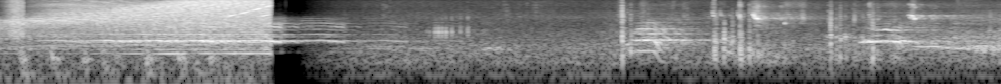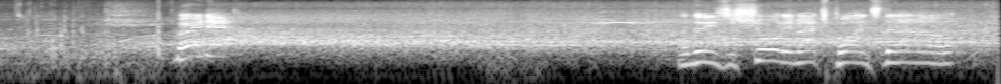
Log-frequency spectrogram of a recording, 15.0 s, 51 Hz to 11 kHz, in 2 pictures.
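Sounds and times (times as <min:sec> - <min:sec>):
electronic sting with rising sweep: 0:00.0 - 0:02.1
quiet arena crowd: 0:02.1 - 0:15.0
sneaker squeaks: 0:04.8 - 0:08.1.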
